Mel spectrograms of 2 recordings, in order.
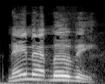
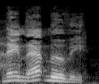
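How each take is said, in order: First: High loud game-show call; louder quiz shout. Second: Loud. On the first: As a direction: belt it like a quizmaster. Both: Real, not acted. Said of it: "quiz call to co-host".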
